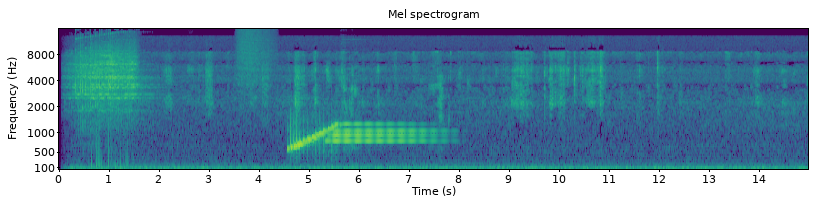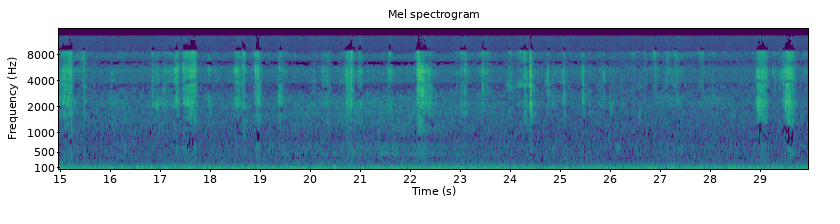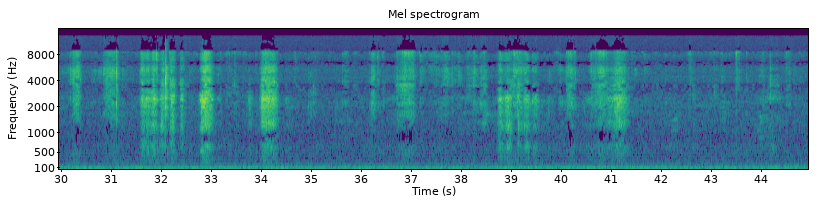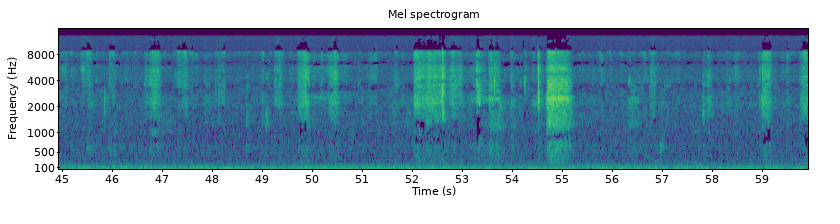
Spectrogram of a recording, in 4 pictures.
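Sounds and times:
dog crunching an apple: 8.8 - 12.2, 16.2 - 28.0, 42.5 - 59.9.

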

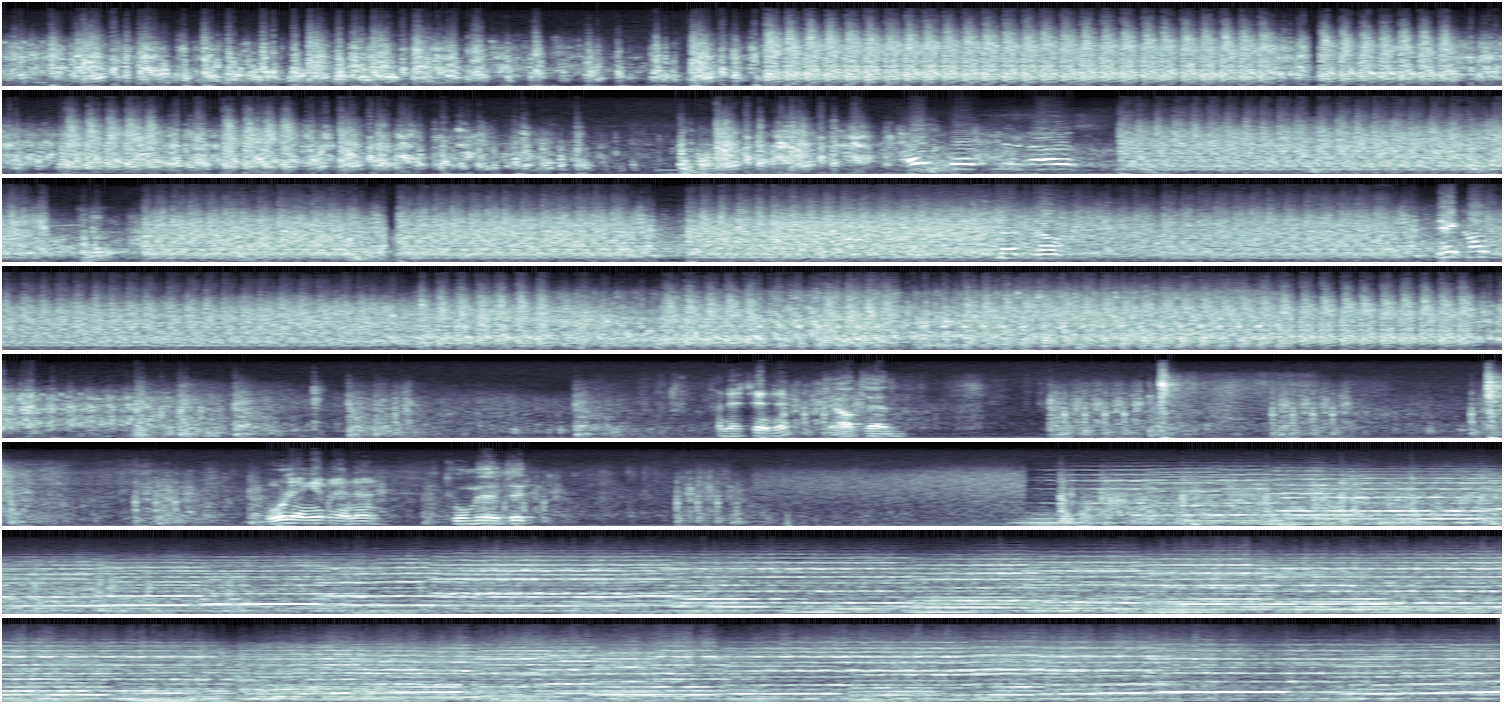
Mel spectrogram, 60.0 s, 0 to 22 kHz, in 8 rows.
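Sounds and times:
automatic gunfire: 0.0 - 32.2, 35.2 - 40.2, 40.8 - 41.4
machine-gun fire: 0.0 - 34.5, 35.2 - 41.5.

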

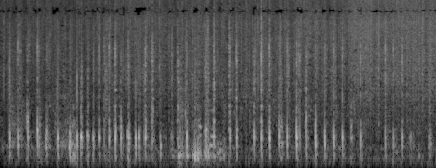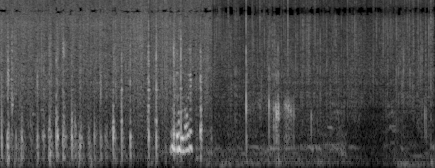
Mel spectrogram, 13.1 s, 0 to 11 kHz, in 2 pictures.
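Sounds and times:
spatula clacking against wok: 0.0 - 9.8
steady sizzle: 0.0 - 13.0.

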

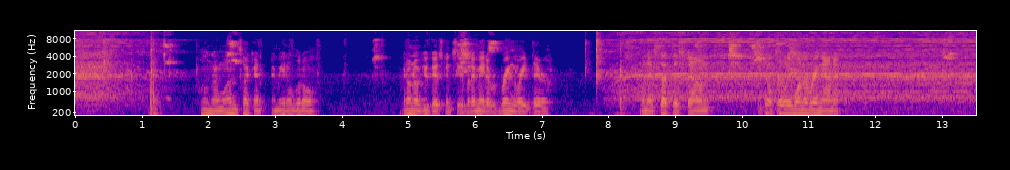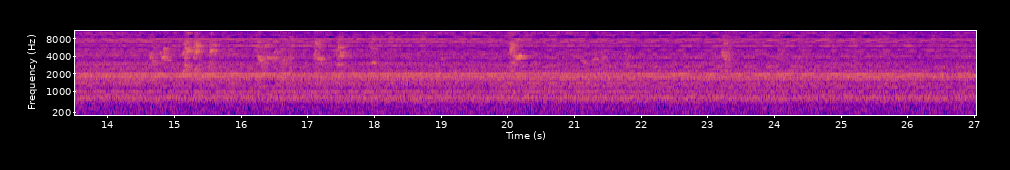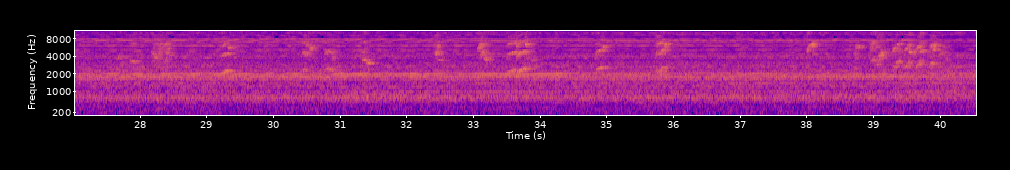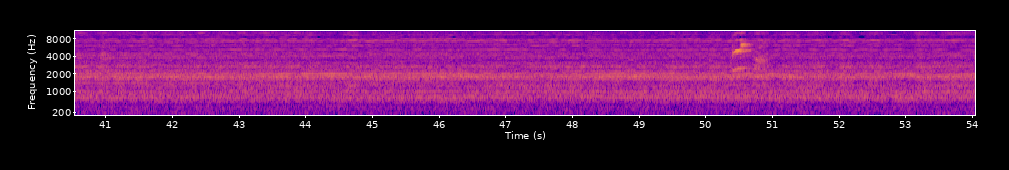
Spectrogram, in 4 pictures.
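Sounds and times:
heat gun fan whirring: 0.0 - 3.7, 4.4 - 54.0
high bird chirps: 4.4 - 4.8, 9.6 - 10.9, 14.6 - 18.2, 32.4 - 34.1, 34.8 - 35.1, 35.7 - 36.1, 38.0 - 40.2, 50.4 - 51.0.

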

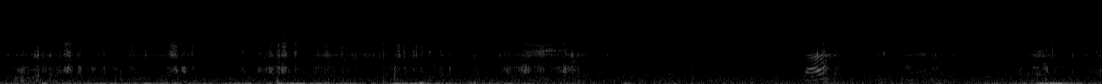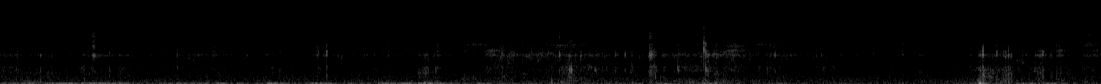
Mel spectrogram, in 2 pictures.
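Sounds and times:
water splashing while wading: 15.5 - 19.6.

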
